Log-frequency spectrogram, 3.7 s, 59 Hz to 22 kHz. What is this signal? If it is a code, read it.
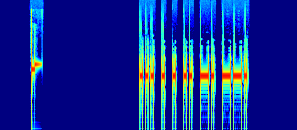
Morse code, heard as a keyed tone, about 34 wpm, 700 Hz. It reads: SEEING
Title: ING Suffix - Top 100 Words with Base Words 35wpm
